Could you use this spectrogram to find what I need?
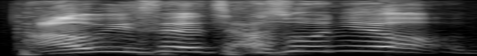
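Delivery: high-pitched acted call; crying out. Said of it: "이렇게 소리 질러요". (높은 목소리로 외치는 흉내)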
